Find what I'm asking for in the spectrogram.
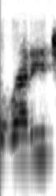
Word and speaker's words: RHETI: So if you want to go take a test, which is usually what most people do next, I always recommend what's called the READY test. It's spelled R-H-E-T-I, and that stands for the Rizzo-Hudson Enneagram Type Indicator.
